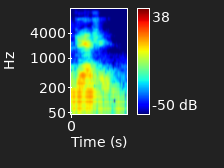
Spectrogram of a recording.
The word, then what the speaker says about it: Gadzhi: group and I actually I've been pronouncing this last thing I'm pretty sure it's Genji um so yeah basically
